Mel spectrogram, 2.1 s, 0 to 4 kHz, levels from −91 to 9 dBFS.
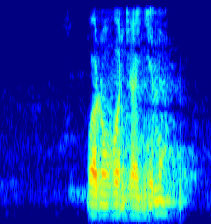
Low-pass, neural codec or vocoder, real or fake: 3.6 kHz; vocoder, 22.05 kHz, 80 mel bands, Vocos; fake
